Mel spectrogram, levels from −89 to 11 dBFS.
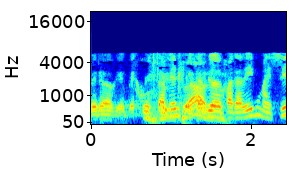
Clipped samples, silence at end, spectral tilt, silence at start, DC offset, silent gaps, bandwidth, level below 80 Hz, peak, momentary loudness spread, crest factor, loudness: under 0.1%; 0 s; -9 dB/octave; 0 s; under 0.1%; none; 5.8 kHz; -52 dBFS; -2 dBFS; 10 LU; 16 dB; -18 LUFS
